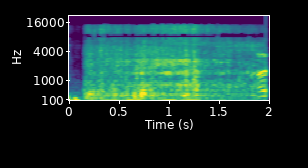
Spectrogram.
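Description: Indistinct voices of people talking in the background over a steady, noisy hiss.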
